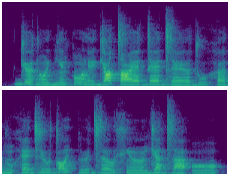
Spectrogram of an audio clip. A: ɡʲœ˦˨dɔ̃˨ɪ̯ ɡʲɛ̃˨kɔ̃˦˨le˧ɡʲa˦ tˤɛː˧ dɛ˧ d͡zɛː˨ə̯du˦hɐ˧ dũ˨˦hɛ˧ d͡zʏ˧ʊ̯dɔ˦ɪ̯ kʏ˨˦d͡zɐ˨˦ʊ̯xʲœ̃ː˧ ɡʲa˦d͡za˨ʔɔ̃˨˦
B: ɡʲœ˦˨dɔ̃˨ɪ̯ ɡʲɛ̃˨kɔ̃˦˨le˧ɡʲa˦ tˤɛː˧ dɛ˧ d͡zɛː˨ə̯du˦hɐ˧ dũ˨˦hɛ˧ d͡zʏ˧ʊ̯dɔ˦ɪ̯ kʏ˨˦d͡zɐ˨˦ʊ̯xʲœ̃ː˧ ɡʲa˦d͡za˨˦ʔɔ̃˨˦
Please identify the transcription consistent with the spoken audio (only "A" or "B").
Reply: B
